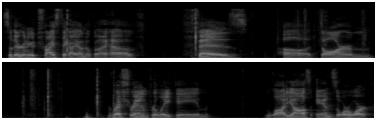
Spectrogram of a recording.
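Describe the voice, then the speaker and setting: A man's voice: mid-range voice, fairly even intonation, slow, long pauses, a bit bright, muffled recording, a little hiss or hum. Slightly sick young man explaining card plays. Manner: rambling, self-correcting, handling cards while talking. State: a little sick. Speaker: card game player giving a strategy primer. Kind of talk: impromptu casual strategy explanation.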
